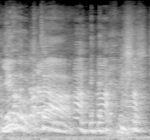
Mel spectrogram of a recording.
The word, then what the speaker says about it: Utah: It's 2 syllables. Utah. Utah are 2 syllables.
